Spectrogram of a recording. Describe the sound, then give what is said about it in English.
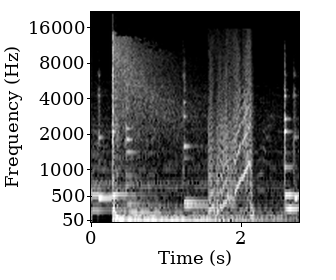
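A loud mobile phone ringtone plays as someone's lost phone is called to find it: bright electronic tones and chimes with a rising sweep and bursts of noise, repeating in short phrases with no talking. “That ringtone fire.”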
